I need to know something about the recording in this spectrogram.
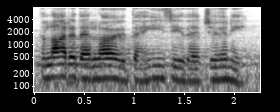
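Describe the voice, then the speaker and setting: A soft-hearted, wistful alien trader from a video game, as an actor plays it. The delivery is measured. Long reverb trails the voice, with clear music behind. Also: medium pitch, little pitch movement, close to an everyday voice. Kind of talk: video game dialogue acting.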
